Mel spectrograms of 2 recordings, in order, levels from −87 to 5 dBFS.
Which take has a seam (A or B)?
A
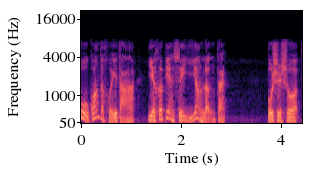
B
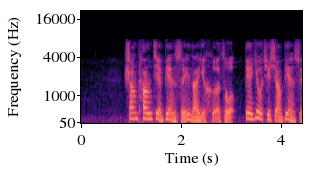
B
